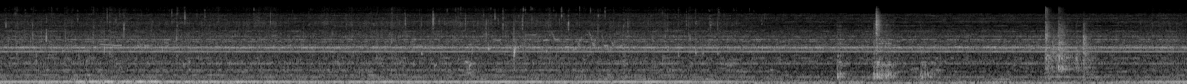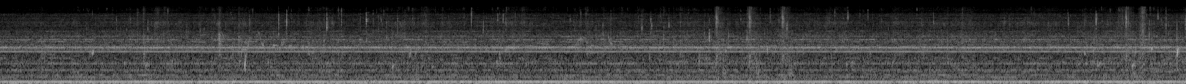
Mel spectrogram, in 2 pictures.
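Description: Small electric motor running steadily, driving the belt and rollers of a miniature roller press. The hum drops out for a few seconds midway, with a couple of clicks, then resumes.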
